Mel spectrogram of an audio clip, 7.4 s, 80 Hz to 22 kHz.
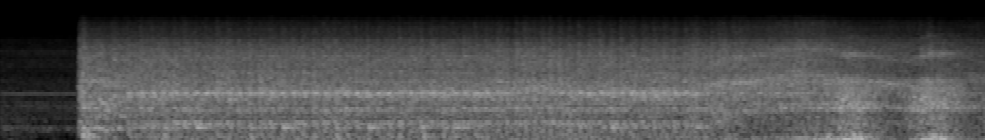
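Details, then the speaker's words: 2002 7.3 Powerstroke diesel, unrefined tune (HP Tuners), glow plugs cycled, about 60°F: silence, then it catches abruptly and settles into an even, slightly rough cold idle. Starts well after a long crank. "but hey it ain't starting too bad yesterday since I have not I haven't got anywhere near refining this tune yet like man does it get a nice Loop when you fire up on those cold starts I love it sounds good"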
